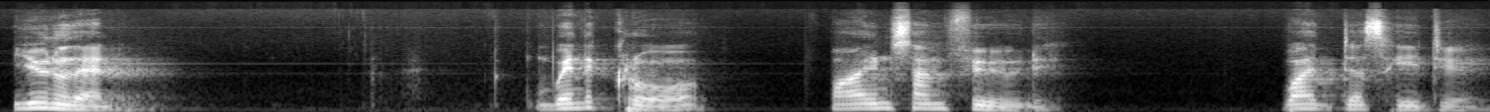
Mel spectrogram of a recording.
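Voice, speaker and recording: Slow Sri Lankan monk in echoing hall. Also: male voice, mid-range voice, darkish tone. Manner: slow, halting, asks the listeners questions. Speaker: Buddhist monk teaching youth. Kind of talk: Dhamma talk for children.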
